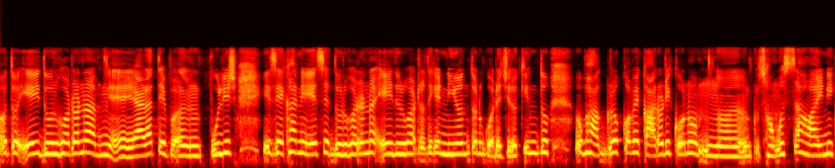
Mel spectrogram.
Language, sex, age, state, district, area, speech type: Bengali, female, 18-30, West Bengal, North 24 Parganas, rural, spontaneous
